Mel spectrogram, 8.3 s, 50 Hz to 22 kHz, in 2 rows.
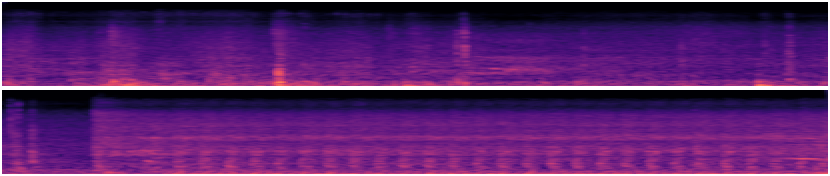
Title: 2016 Tivoli 115345 148,972 km Diesel Engine no start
